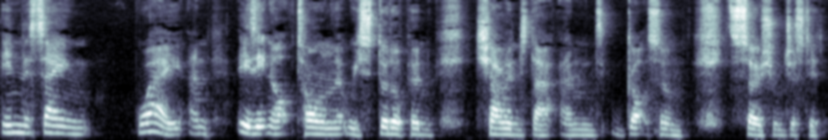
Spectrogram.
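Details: Adult man who stammers, now controlled with a technique learned on a course (blocks without it); he considers it a disability; stammering.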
